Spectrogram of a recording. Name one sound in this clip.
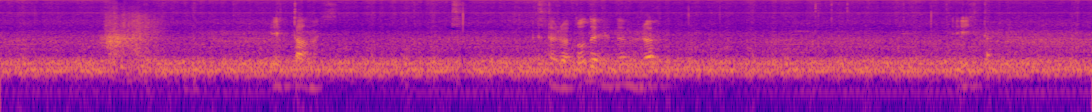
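A young man speaks briefly and quietly into a microphone.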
